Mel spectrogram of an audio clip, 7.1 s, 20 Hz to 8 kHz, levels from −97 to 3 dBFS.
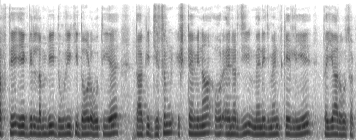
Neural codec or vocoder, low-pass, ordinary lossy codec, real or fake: none; 7.2 kHz; AAC, 48 kbps; real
